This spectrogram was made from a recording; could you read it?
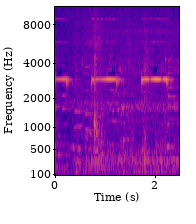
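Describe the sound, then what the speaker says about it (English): An electric wheelchair's warning beeper sounds in short, fairly faint electronic beeps, two or three spaced tones over light background noise. "I got a beeper to warn people"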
